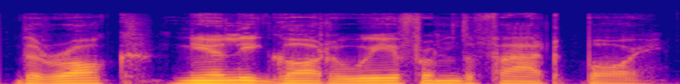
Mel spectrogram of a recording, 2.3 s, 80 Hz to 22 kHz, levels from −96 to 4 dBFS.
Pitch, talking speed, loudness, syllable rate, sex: 110 Hz, 240 wpm, -16 LUFS, 5.3 syllables/s, male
